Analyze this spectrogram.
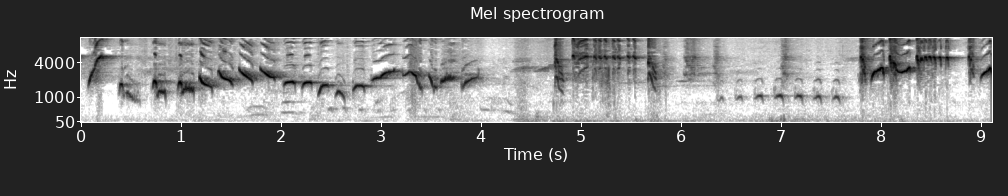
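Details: White-rumped shama song meant to provoke other birds: a rapid cascade of varied whistled notes stepping up and down, then harsh buzzy bursts and a short run of soft repeated low notes.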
